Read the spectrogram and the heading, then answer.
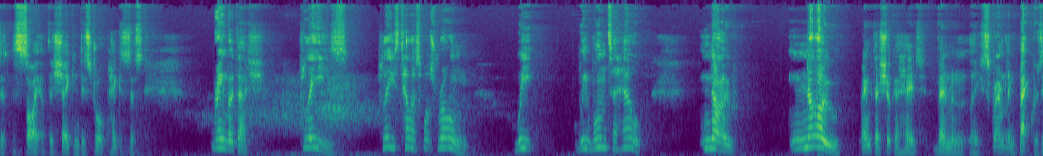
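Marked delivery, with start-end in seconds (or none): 3.2-9.7 higher, timid voice of a gentle pony; gentle Fluttershy. Acted. 10.5-12.6 high, loud panicked no; frantic refusal. Acted. Rainbow Dash refusing help in panic.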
